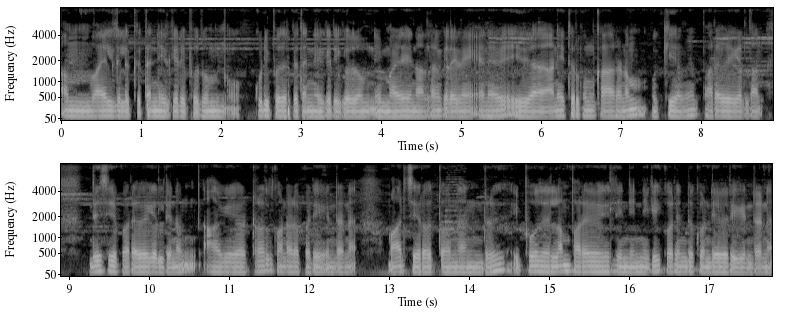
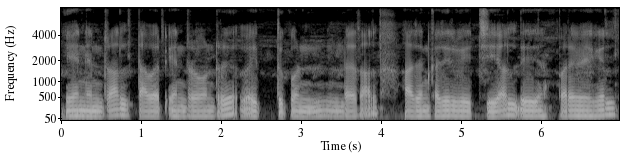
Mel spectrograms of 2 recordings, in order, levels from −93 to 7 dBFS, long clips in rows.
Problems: constant background noise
